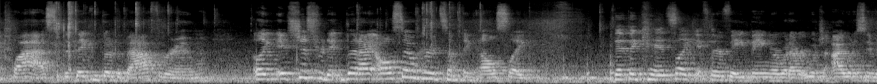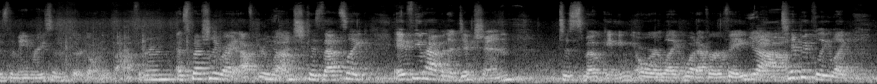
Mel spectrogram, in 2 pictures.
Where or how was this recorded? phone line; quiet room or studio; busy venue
busy venue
